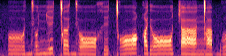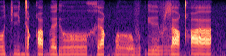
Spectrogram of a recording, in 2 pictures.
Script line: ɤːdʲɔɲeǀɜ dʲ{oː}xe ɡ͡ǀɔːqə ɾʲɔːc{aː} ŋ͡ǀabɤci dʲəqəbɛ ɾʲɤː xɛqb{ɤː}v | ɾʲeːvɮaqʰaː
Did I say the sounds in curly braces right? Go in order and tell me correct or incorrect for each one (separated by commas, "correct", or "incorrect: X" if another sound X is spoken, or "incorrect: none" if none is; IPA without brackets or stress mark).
incorrect: ɔː, correct, correct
